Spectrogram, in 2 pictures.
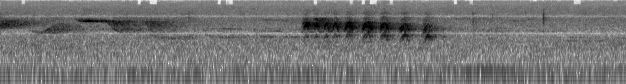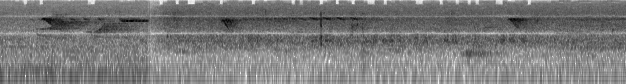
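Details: A Common Iora in a garden mango tree in Thailand, after a rain shower, gives thin, high chirps and short whistled notes, with a quick cluster of rapid notes partway through, over a steady background hiss.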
